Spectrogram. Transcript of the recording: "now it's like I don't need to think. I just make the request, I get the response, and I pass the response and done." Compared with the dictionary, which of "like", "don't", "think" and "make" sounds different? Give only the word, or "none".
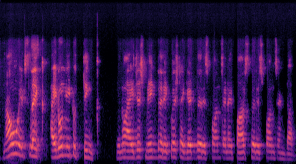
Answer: think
